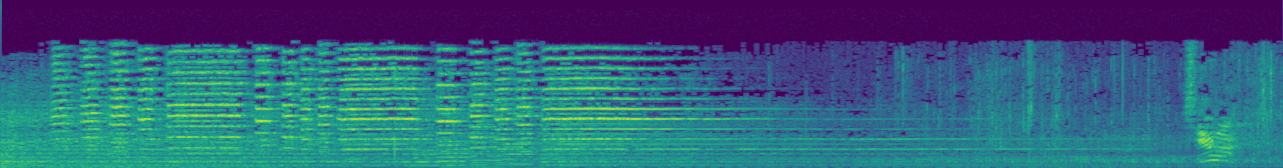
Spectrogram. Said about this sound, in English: Now get your line out and let's get those engines revved up.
